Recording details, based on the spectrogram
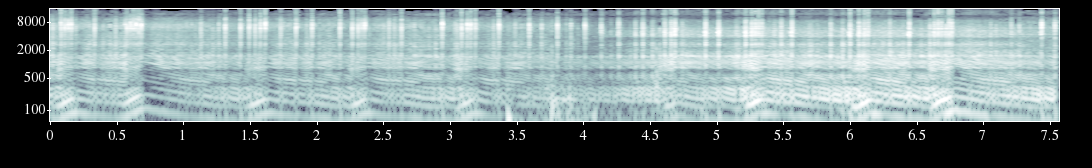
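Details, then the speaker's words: Fifth-scale RC car (Baja 5) two-stroke engine, low-end needle opened too far: uneven burbling, lazy spluttery blips and revs instead of crisp; running too rich. "the same goes for running it rich but with opposite settings let's listen to what a rich tune sounds like"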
